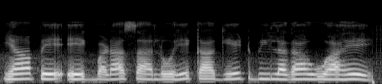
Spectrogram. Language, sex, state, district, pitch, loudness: Hindi, female, Rajasthan, Jaipur, 235 Hz, -13 LUFS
